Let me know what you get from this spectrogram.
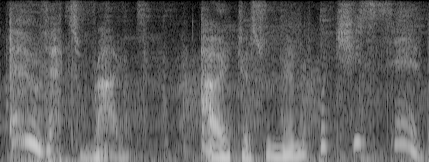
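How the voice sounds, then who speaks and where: A woman's voice: low-pitched, huge pitch swings, measured pace, faint music behind, full character voice. A woman playing a serious, observant, concerned teenager in an anime game fan dub.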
